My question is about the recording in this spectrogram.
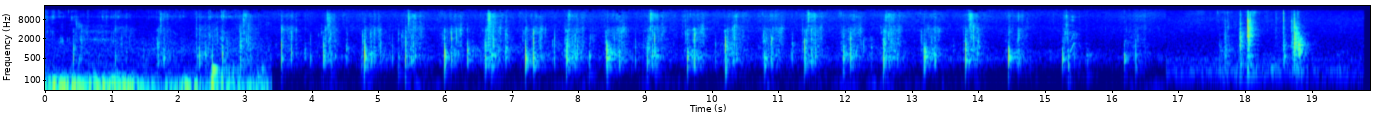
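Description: Footsteps walk into a small office on Nøtterøy for an interview: a long, steady run of many even, soft treads that continue without pause.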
